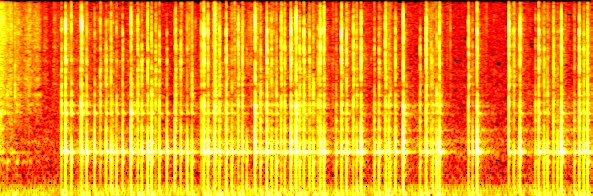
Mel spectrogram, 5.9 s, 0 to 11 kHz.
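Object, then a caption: Large flat wooden cutting board. Fingertips tap and drum on the face of a large, flat, solid wooden cutting board held behind the microphone. After a brief quiet start comes a quick, irregular run of short, dry, knocking taps with a hollow woody tone near 625 Hz. Each tap dies away almost at once.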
